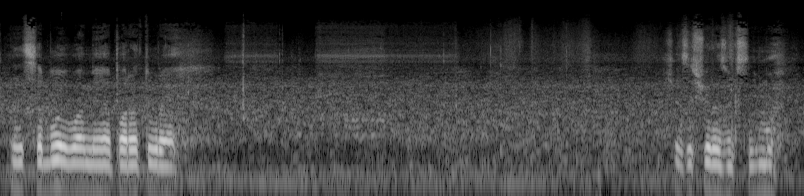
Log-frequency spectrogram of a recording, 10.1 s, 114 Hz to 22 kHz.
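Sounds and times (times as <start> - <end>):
low outdoor hum: 0.0 - 10.0.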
